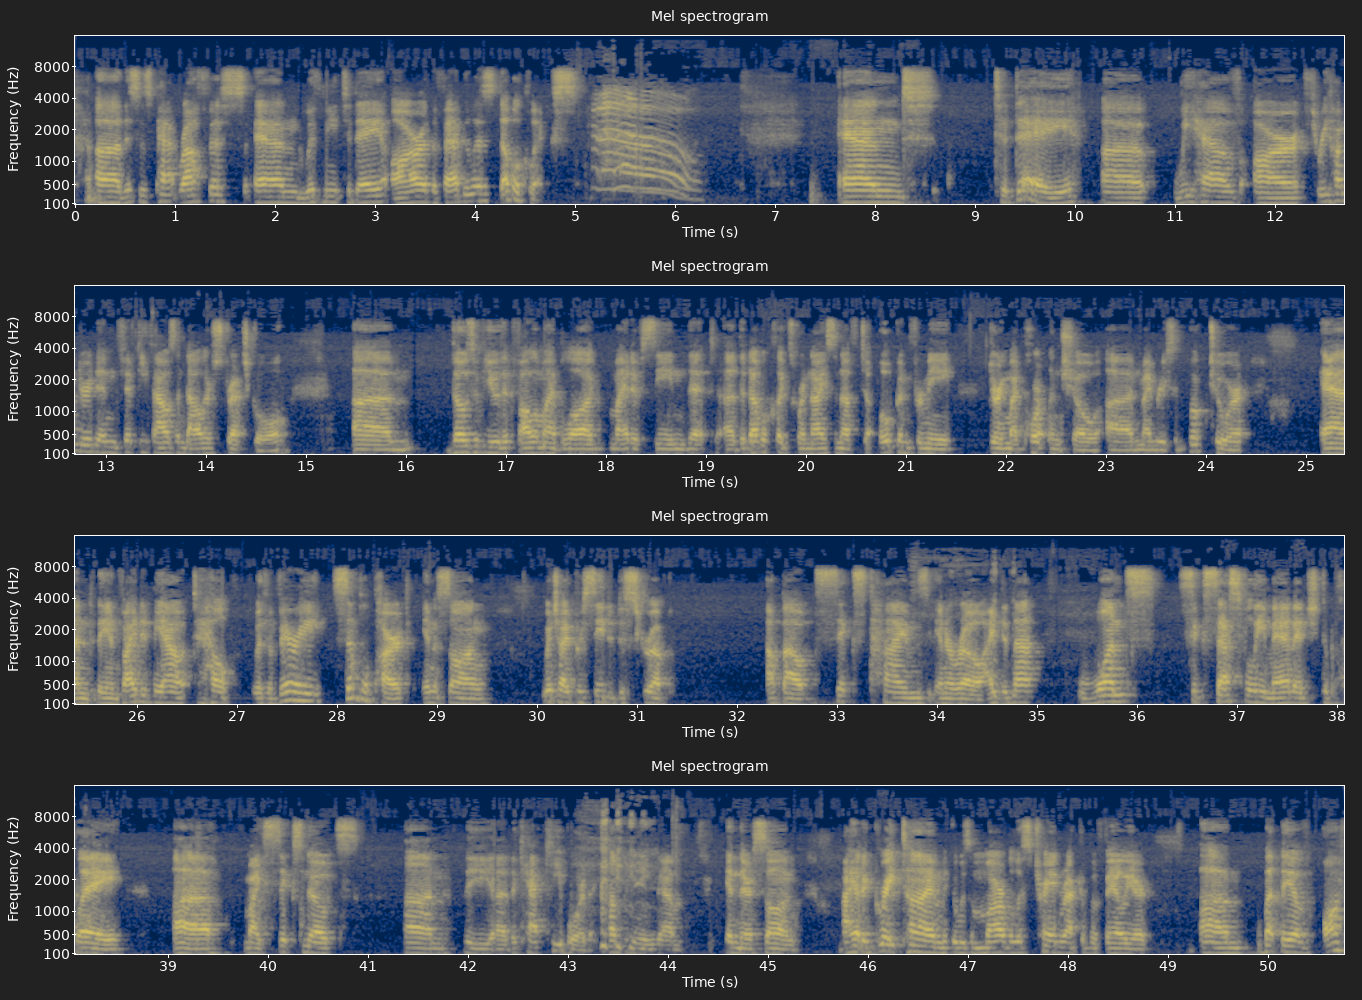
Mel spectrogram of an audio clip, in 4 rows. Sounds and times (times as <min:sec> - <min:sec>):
Speech: 0:00.0 - 0:06.3, 0:07.6 - 0:24.4, 0:25.2 - 0:29.5, 0:30.1 - 0:31.4, 0:32.3 - 0:50.7.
